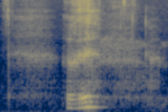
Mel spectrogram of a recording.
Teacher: That R is just trying to do the G sound, but squelching it in the back of your throat, kind of gargling it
